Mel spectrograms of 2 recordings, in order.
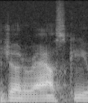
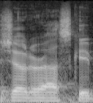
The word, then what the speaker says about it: Jodorowsky: know some people that could be a point of confusion as to how to pronounce his name and in fact we got to see him at South by Southwest and got to ask him himself oh and he says it doesn't matter he says you can see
